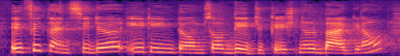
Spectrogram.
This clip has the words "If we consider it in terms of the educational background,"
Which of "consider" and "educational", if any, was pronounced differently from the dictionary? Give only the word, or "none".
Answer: none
